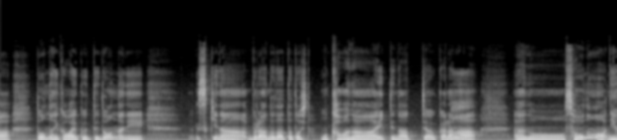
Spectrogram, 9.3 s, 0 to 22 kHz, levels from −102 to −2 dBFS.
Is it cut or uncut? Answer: cut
